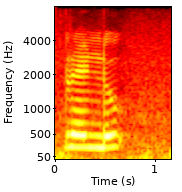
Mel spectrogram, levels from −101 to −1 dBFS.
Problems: constant background noise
